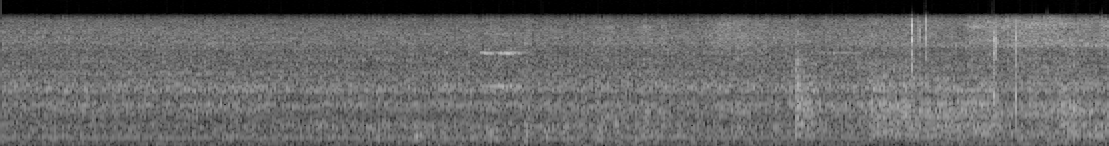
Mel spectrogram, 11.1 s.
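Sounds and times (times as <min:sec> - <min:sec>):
passenger train rumbling: 0:00.0 - 0:11.0
wheels clicking and knocking: 0:03.7 - 0:06.8, 0:07.4 - 0:11.0.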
